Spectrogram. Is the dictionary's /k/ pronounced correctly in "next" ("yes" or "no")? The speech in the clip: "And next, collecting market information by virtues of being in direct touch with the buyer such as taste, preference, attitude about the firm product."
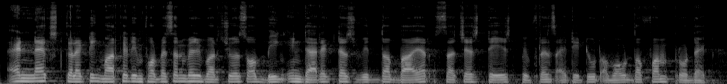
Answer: yes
